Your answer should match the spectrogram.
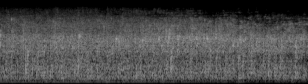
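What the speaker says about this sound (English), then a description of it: "Cook time, probably 3 to 5 minutes on the shallow frying." Flour-coated fish fillets shallow-frying in hot oil for a fish dinner give a steady, loud, close crackling sizzle that never stops, with no voices over it.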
